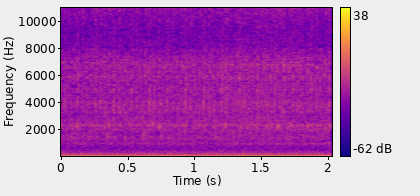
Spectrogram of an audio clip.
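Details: Fiat 124 Spider 2000 after swapping a partially failing coil, linkage hooked up, idling smoothly at about 800 rpm, timing at 10 degrees with vacuum advance disconnected; steady low pulse, no misses or pops.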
